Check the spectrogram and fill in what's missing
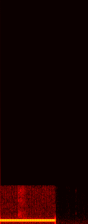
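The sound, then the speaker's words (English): A single steady electronic phone tone, like an outgoing call ringing, holds for under a second at moderate volume, then cuts off into silence. “We're calling live. Answer the phone.”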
